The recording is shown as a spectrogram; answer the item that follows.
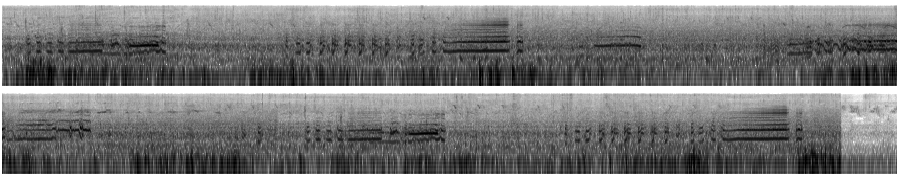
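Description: Chickens clucking: every few seconds a run of quick clucks ends in a longer drawn-out note, over a steady background rush.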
